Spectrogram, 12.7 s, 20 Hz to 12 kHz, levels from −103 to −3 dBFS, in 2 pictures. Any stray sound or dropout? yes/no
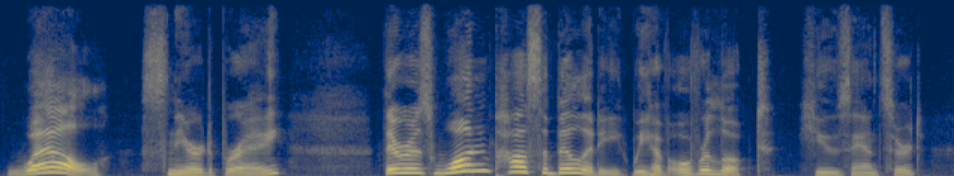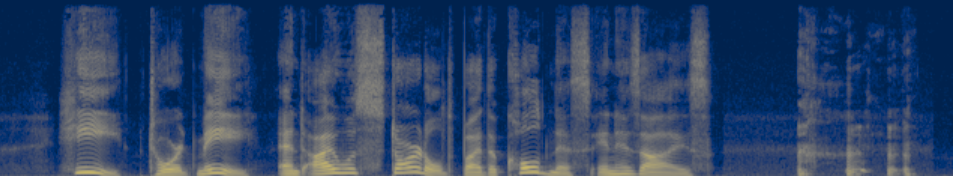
yes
